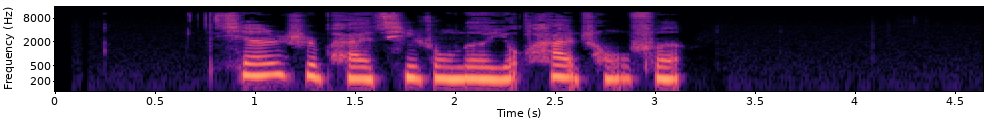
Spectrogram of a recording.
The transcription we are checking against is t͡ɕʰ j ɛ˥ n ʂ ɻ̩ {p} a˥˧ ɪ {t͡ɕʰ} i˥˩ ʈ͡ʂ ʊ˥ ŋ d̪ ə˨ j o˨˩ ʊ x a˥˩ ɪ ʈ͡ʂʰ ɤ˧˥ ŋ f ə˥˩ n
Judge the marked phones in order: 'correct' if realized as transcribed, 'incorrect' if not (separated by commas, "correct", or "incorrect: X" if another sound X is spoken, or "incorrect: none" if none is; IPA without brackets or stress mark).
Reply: incorrect: pʰ, correct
